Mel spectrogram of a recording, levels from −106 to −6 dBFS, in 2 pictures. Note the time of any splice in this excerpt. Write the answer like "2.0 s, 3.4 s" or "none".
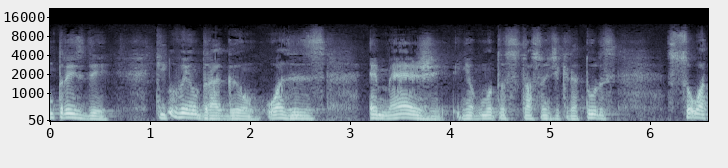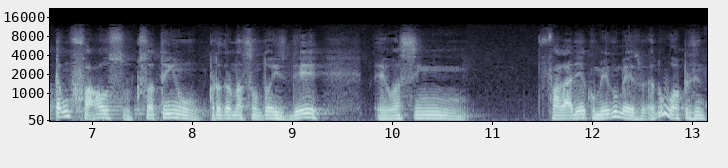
1.2 s, 7.4 s, 9.7 s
